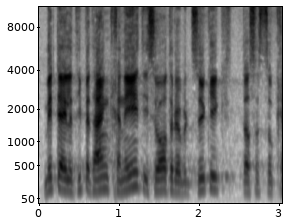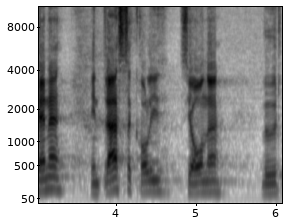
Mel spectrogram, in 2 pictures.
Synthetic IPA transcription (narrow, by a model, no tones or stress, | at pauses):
mɪːtɛɪləd̥ibɛdæŋkχənɪːtisood̪əɾøbəɾt͡syɡiɡd̥ɑsəst͡sokʰχɛnəɪntɾæsəkχɔlisjoːnə | ʋøɾd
